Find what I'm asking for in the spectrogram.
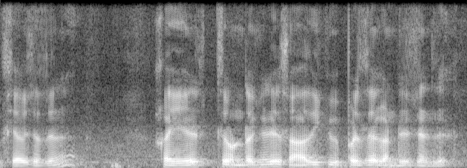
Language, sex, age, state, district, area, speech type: Malayalam, male, 60+, Kerala, Kollam, rural, spontaneous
